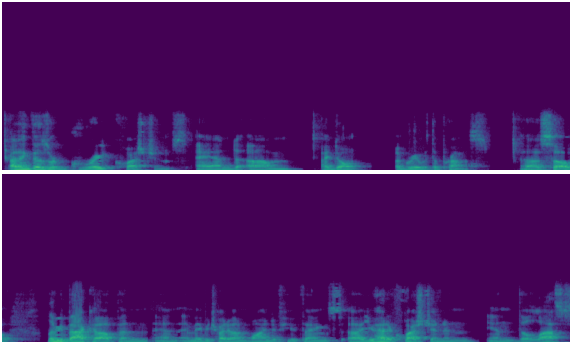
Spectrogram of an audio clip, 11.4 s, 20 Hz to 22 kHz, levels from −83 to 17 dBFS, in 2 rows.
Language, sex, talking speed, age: English, male, 205 wpm, 50-69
